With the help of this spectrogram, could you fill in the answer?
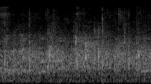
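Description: A room full of people claps steadily, the dense patter of many hands holding an even level throughout without building or fading, heard from a moderate distance.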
